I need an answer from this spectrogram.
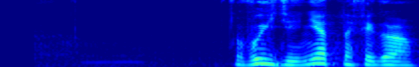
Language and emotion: Russian, angry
